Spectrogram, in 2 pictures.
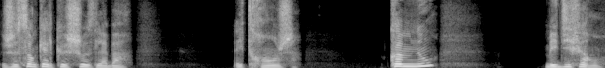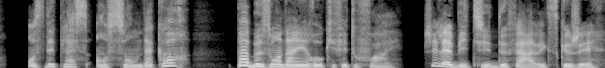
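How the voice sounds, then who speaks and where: A woman's voice: medium pitch, animated, a little slow, pauses often, no echo, studio quality. An actress playing a tough, confident, protective woman fighter in a video game, with a bold, cheeky, commanding manner. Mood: determined. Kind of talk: video game character voice lines, combat callouts.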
